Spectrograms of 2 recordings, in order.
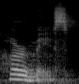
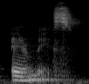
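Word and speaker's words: Hermès: To pronounce this label, just remember the H is silent, not Hermes, but Hermes.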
